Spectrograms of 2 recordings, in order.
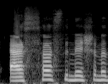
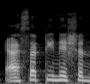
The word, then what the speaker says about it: assassination: অ্যাসাসিনেশনে দেখো এখানে বলছে অ্যাসাটিনেশন, অ্যাসাটিনেশন নয়, কথাটা হচ্ছে অ্যাসাসিনেশন।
